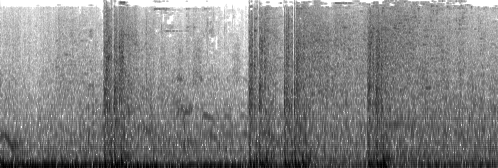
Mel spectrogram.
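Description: Rifle shots ring out several times, loud and sharp.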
